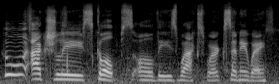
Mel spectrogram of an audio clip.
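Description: An actress playing a practical American businesswoman with a dry, measured manner in a radio drama. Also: mid-range voice, sing-song, a little hiss or hum, lightly acted. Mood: inquisitive.

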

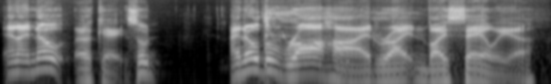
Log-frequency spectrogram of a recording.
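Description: A man's voice: medium pitch, very animated, moderate pace, fairly bright tone, clean tone, dry recording, studio quality. A man in a casual group chat, explaining things in a conversational way as a talk show panelist. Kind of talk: casual group chat about local sports.

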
